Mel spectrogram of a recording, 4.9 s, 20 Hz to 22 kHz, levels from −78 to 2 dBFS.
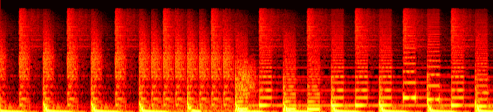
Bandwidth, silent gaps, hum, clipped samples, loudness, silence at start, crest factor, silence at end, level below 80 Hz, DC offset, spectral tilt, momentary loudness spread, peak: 16.5 kHz; none; none; under 0.1%; -18 LUFS; 0 s; 14 dB; 0 s; -16 dBFS; under 0.1%; -5.5 dB/octave; 4 LU; 0 dBFS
